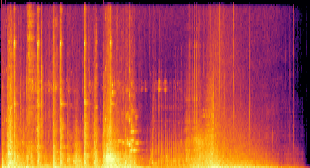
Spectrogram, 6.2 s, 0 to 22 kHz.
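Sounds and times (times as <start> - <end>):
catapult reloading: 0.0 - 5.9.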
